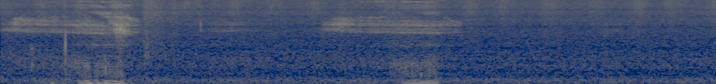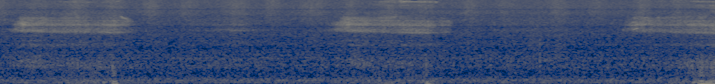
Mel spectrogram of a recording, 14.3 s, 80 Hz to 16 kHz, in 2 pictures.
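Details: Snoring: soft, low snuffling snores with a faint whistle, irregular, about 19 a minute, over a steady low hum.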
